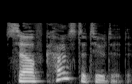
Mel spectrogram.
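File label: "self-constituted", British English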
